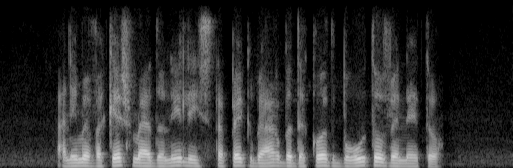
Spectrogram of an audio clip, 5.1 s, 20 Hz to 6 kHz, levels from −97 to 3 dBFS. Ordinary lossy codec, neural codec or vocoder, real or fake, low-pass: Opus, 24 kbps; none; real; 5.4 kHz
